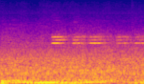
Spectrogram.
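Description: A low steady rumble, with a faint high-pitched tone of several notes held together coming in about a second in and lasting to the end.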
